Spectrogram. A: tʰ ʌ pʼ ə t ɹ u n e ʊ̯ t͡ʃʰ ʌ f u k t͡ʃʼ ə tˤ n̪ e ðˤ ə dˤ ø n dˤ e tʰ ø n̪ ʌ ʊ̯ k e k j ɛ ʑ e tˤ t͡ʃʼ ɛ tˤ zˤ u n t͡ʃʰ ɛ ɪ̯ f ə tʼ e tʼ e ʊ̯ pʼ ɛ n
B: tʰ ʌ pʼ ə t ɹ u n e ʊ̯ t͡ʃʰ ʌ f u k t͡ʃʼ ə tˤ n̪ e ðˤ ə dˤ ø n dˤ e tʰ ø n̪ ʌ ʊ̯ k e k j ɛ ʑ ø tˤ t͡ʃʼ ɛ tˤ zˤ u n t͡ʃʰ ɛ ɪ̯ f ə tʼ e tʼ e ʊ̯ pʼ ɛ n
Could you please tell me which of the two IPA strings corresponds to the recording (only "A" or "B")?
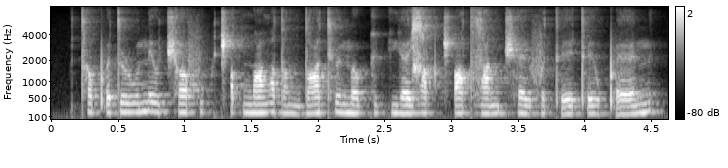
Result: A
